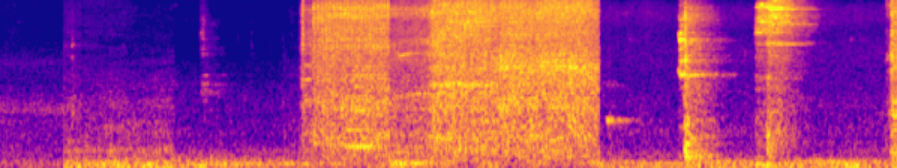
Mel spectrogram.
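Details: Honda Beat FI injection scooter after CVT repair: the worn, loose roller housing and thin V-belt were replaced, and the rear wheel no longer wobbles. It fires up cleanly and settles into a steady idle with rev bursts. No rough scraping from the CVT or gearbox now.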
